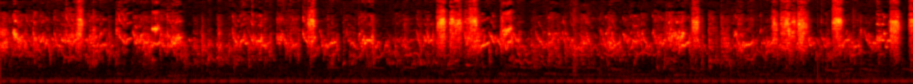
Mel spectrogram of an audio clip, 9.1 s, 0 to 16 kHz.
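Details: A budgerigar flock in a newly set-up colony in Balangir, recorded 23 July 2022, keeps up constant chatter of sharp chirps, squawks and scratchy warbles.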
